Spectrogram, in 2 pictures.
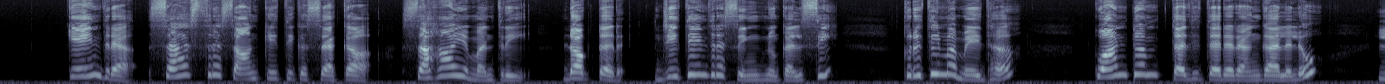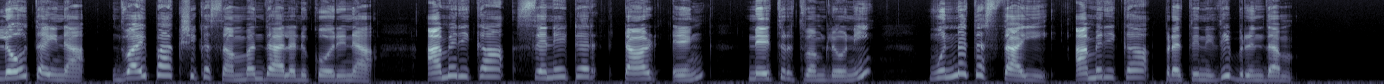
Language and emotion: Telugu, neutral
